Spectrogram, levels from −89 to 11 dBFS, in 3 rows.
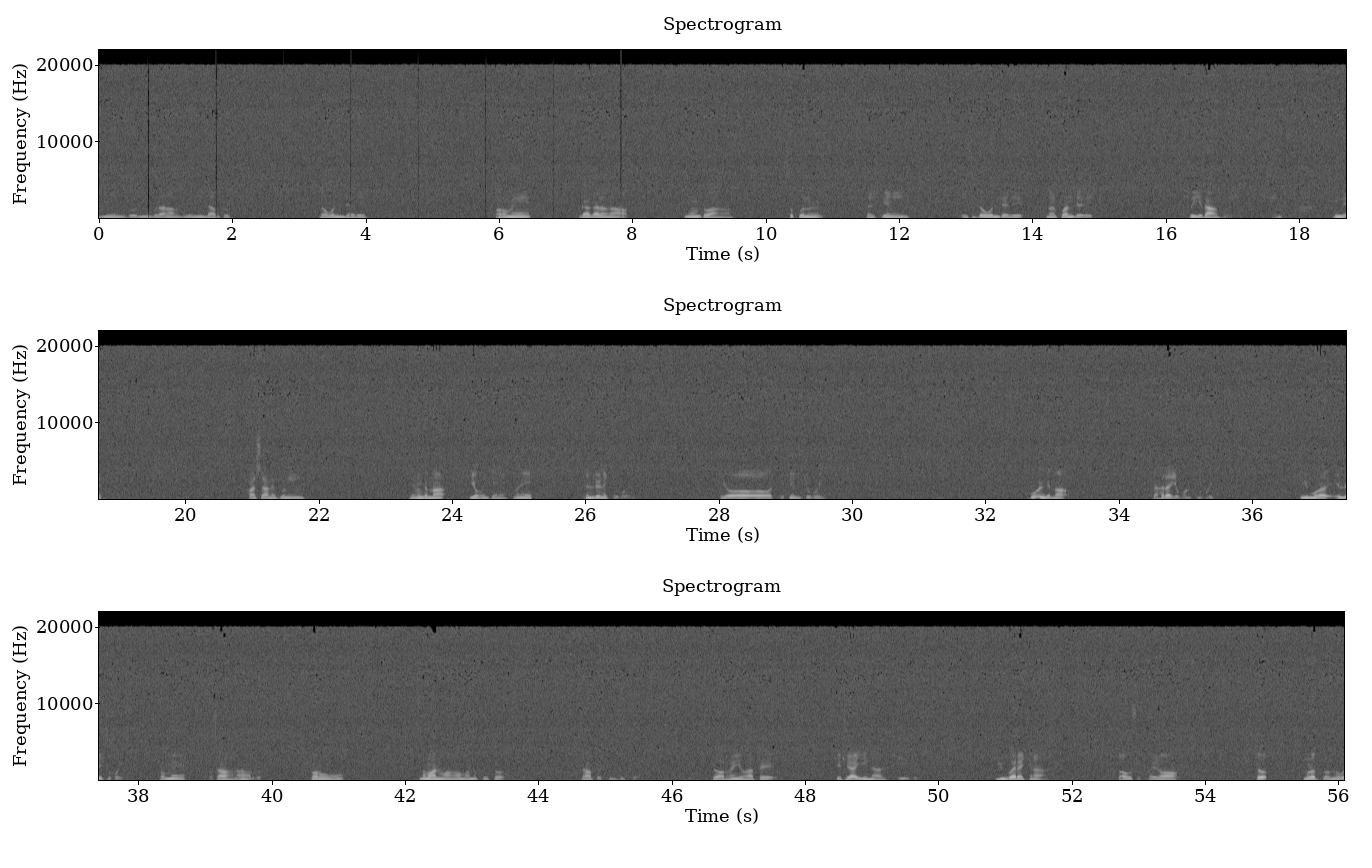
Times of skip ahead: none

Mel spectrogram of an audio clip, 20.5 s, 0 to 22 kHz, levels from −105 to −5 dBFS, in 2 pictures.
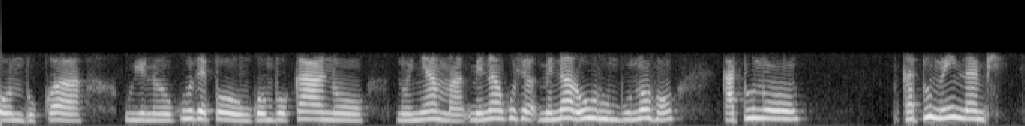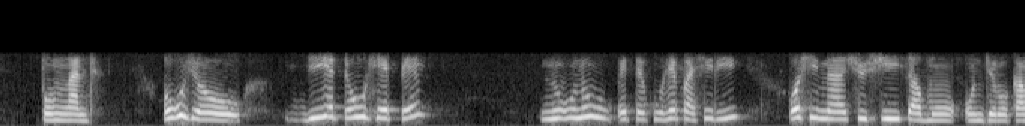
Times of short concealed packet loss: none

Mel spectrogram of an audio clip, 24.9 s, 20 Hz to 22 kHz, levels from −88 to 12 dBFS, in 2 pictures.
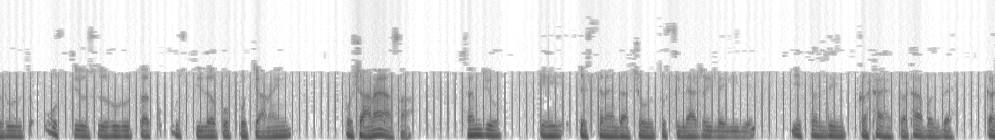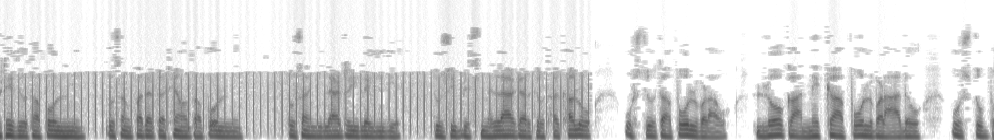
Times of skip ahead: none

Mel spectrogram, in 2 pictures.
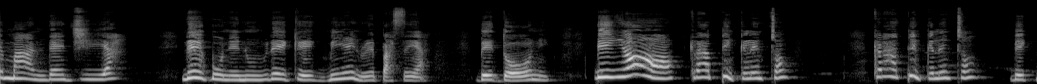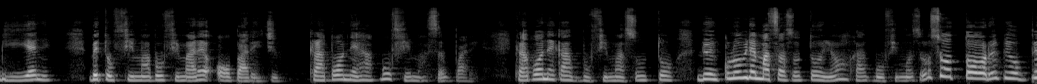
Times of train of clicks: none

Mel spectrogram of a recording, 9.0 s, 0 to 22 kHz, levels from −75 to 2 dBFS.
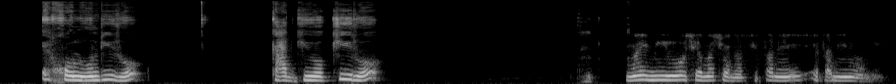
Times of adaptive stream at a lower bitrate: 6.30-8.96

